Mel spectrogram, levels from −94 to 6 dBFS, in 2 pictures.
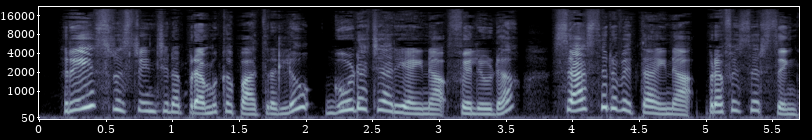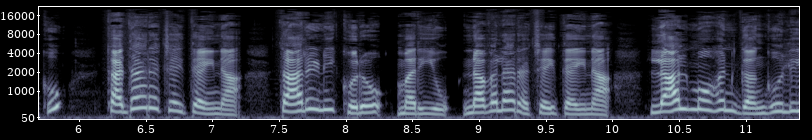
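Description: No technical faults can be heard anywhere in the speech recording, and the signal stays continuous and stable throughout.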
